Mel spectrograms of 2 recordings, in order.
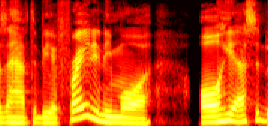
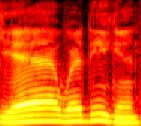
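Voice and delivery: put-on resigned voice, slower. Recapping an episode's ending, imitating Dwight, over it. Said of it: "He's over it".

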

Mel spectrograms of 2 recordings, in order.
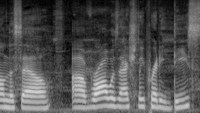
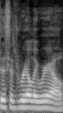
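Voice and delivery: ordinary talk, nothing marked

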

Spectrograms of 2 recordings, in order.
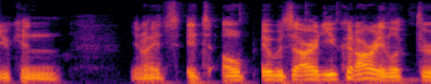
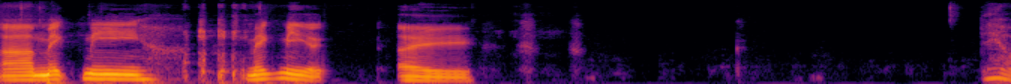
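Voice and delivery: very slow, yawn-stretched words; 7 semitones higher, 3 dB louder than usual. Asking a player for a climb roll, yawning while talking. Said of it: "I'm yawning like mad".

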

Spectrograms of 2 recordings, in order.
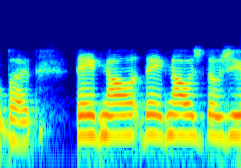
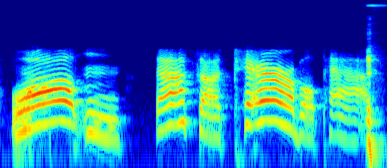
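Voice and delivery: put-on angry sports commentator voice, higher; 4 semitones higher than usual. Retelling a commentator ripping a player on air: Bill Walton voice. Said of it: "you have to picture Bill Walton's voice".

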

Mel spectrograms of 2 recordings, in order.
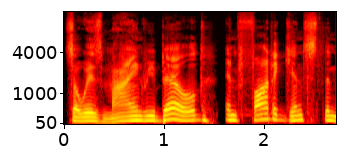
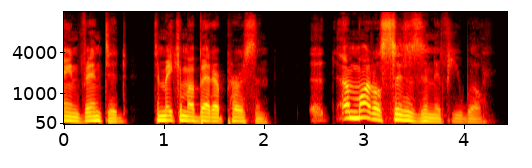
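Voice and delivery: plain reading voice

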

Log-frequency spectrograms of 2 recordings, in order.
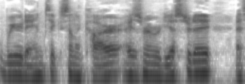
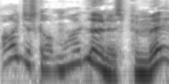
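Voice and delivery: put-on botched Yorkshire girl accent, very high pitched; 10 semitones higher than usual. Describing a girl from Yorkshire met over the internet, imitating Zara's Yorkshire accent. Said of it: "I'm not going to try to do that accent".

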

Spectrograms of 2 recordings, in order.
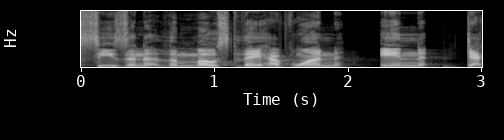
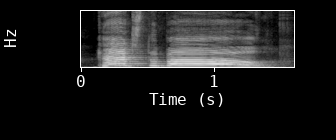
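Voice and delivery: shrill, very high holler, ball drawn out; 8 dB louder than usual. Calling from the outfield to the catcher during warm-up: yelling. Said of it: "Finnick yells from the outfield".

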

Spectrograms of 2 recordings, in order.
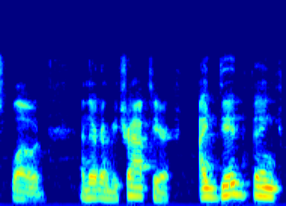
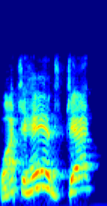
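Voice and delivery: put-on raised, high, old-school jive slang delivery; 8 semitones higher, 6 dB louder than usual. Retelling what a grandfather would always say: imitating grandfather's jive talk. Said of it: "almost exclusively jive".

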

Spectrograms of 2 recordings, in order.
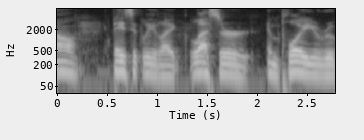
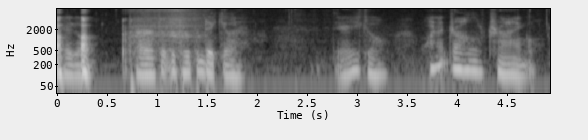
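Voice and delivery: soothing put-on painter voice; 4 dB quieter than usual. Calming an upset engineer about drawing lines: Bob Ross voice. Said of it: "You do a great Bob Ross".

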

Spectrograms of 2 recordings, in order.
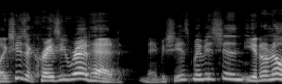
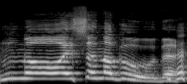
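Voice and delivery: put-on Cuban accent, raised and high; 7 semitones higher, 5 dB louder than usual. Retelling a scene from a story, the speaker voices one character's reply: Cuban accent. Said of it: "that's my Cuban accent".

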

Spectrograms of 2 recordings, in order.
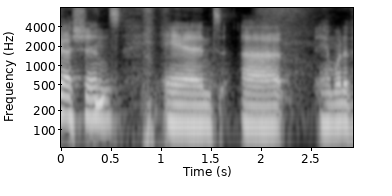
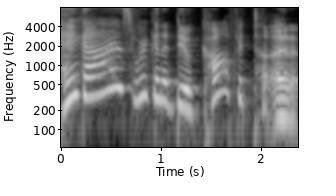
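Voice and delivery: mimicked voice, pitched much higher.

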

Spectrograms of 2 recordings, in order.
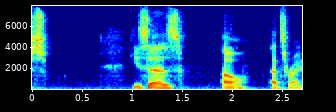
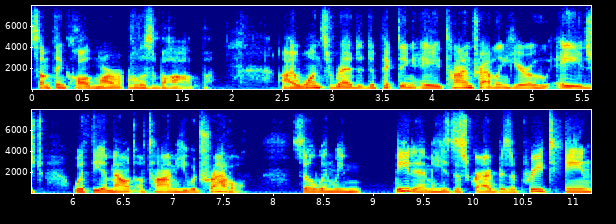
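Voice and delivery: normal talking voice

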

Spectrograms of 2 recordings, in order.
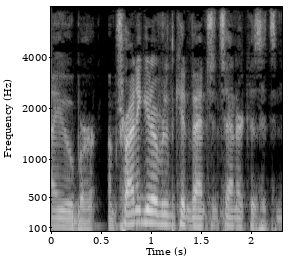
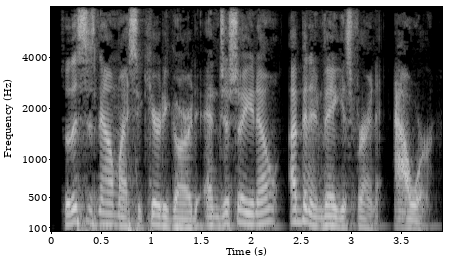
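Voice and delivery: ordinary talk, nothing marked

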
